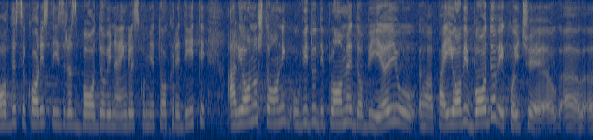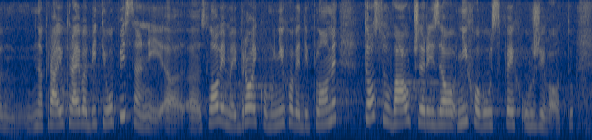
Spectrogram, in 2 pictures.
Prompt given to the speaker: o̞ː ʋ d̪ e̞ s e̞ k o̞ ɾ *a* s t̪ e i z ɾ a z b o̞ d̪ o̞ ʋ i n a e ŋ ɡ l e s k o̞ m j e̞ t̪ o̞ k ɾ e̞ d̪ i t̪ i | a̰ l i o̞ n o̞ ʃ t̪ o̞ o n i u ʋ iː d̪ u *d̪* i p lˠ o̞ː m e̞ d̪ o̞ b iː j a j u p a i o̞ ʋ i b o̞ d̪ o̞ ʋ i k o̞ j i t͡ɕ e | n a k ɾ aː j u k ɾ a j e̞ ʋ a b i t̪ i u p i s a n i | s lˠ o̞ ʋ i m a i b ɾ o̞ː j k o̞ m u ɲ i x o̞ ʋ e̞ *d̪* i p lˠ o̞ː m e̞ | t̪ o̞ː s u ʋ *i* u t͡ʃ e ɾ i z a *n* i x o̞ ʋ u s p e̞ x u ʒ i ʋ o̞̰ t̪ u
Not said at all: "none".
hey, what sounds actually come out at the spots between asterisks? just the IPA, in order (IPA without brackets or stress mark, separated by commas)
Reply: i, d̪, d̪, a, ɲ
